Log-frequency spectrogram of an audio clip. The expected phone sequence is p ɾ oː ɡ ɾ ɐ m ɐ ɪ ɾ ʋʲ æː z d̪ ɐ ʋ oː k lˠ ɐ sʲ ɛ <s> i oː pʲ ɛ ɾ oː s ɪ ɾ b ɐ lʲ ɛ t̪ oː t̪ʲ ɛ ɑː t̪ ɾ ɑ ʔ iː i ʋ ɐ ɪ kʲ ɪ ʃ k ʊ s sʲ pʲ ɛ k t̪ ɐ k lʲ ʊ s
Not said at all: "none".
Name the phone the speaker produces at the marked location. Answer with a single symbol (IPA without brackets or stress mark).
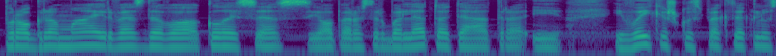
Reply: s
